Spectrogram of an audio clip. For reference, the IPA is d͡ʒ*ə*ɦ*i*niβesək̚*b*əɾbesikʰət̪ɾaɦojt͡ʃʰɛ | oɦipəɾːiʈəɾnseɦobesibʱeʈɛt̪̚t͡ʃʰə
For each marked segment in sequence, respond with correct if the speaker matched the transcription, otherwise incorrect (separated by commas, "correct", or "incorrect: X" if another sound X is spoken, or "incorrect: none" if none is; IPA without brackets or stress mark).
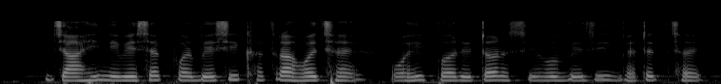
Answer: incorrect: a, correct, incorrect: p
